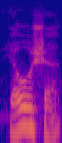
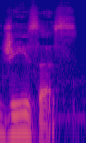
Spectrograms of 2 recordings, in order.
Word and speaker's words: Yahusha: So Jesus is Jesus as well, he's Yahusha. That's the correct pronunciation for his name, not Jesus. The J didn't even come into existence until the 1500s.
